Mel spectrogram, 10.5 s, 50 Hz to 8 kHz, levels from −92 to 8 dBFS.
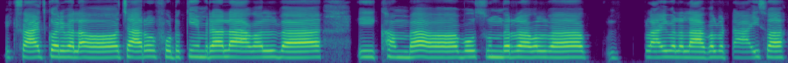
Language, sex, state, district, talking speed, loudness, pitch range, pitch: Hindi, female, Uttar Pradesh, Gorakhpur, 125 wpm, -14 LUFS, 245-255 Hz, 250 Hz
